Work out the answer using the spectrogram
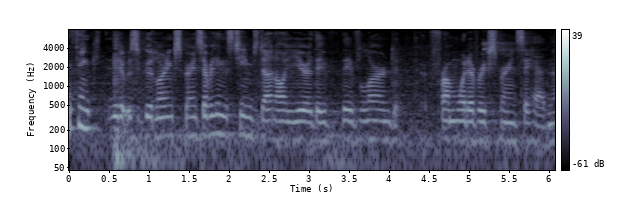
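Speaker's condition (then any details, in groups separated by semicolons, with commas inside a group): No condition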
